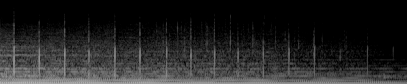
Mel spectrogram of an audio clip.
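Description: The band's final held chord ringing and fading steadily away, with sharp hand claps about four a second over it.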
